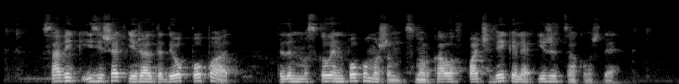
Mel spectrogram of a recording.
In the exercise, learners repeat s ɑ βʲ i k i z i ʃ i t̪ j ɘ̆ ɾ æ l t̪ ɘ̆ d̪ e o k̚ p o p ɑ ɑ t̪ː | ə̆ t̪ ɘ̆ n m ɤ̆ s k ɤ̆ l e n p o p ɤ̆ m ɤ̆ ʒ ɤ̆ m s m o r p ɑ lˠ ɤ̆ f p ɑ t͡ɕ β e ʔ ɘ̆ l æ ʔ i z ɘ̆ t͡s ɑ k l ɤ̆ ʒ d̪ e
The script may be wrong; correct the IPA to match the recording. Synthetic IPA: s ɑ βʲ i k i z i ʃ æ t̪ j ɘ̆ ɾ æ l t̪ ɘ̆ d̪ e o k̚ p o p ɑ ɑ t̪ː | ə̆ d̪ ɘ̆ n m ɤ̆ s k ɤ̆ l e n p o p ɤ̆ m ɤ̆ ʒ ɤ̆ m s m o r k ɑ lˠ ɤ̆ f p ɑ t͡ɕ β e k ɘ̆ l æ ʔ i ʒ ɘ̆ t͡s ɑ k l ɤ̆ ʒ d̪ æ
